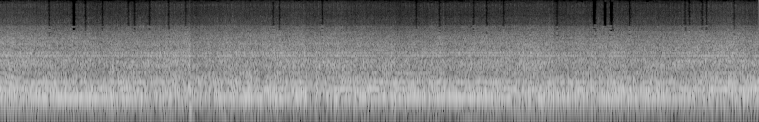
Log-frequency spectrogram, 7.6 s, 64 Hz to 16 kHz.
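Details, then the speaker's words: John Deere X300 rider with Kawasaki FH-series engine, 17 hours, after fixing a no-start/runs-and-dies fault from a stuck fuel shutoff solenoid; steady, even drone at good throttle with the clutch engaged, no misses or surging, running normally. "let's just verify everything's working got good throttle just pop the clutch on"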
